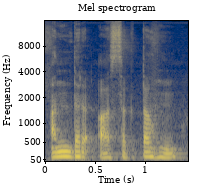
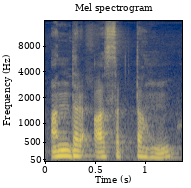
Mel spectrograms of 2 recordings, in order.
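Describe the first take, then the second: No difference in how they are said.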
